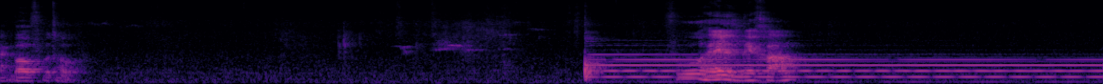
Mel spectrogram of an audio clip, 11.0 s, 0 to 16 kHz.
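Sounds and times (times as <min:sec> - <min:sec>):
metal singing bowl ringing: 0:05.9 - 0:11.0.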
